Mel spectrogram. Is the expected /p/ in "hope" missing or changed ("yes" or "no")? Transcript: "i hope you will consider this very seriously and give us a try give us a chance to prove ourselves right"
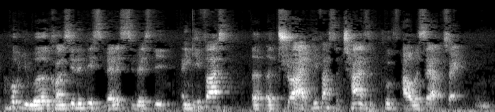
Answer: no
